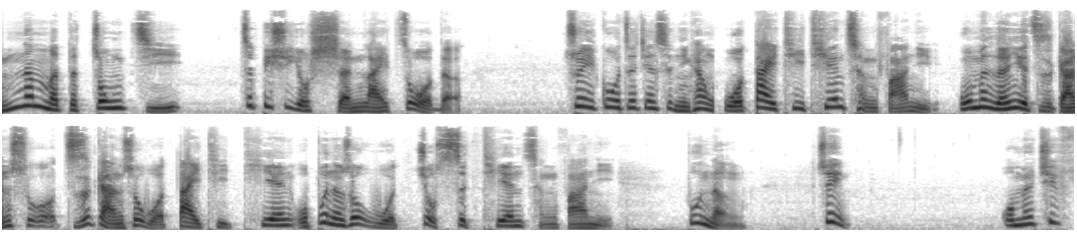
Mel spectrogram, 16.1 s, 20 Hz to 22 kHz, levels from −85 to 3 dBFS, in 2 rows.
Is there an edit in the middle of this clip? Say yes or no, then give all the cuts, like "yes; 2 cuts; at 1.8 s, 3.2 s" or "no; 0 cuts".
yes; 2 cuts; at 5.3 s, 14.1 s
